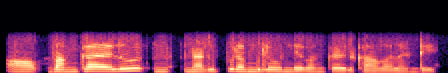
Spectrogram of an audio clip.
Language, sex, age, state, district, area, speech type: Telugu, female, 18-30, Telangana, Medak, rural, conversation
